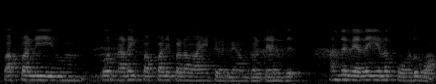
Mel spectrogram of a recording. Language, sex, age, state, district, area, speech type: Tamil, female, 45-60, Tamil Nadu, Tiruchirappalli, rural, spontaneous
